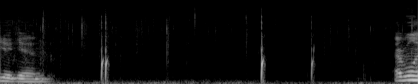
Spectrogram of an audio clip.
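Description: A wooden block is placed with a short knock.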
